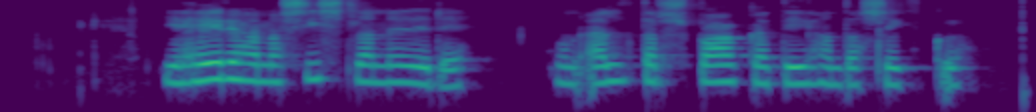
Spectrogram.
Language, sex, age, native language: Icelandic, male, 11, Icelandic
